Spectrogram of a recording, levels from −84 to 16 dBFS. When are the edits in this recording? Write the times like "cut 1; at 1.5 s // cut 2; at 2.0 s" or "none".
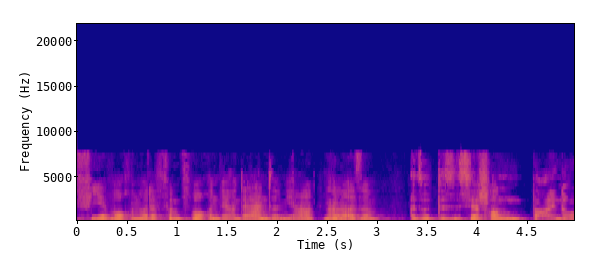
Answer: cut 1; at 2.4 s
